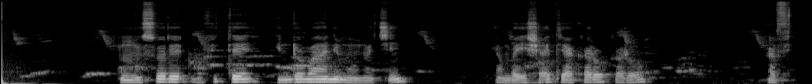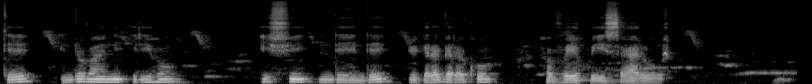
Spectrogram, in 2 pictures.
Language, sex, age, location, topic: Kinyarwanda, male, 18-24, Nyagatare, agriculture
